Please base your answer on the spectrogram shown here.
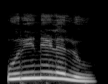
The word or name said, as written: ಉರಿನೆಳಲು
